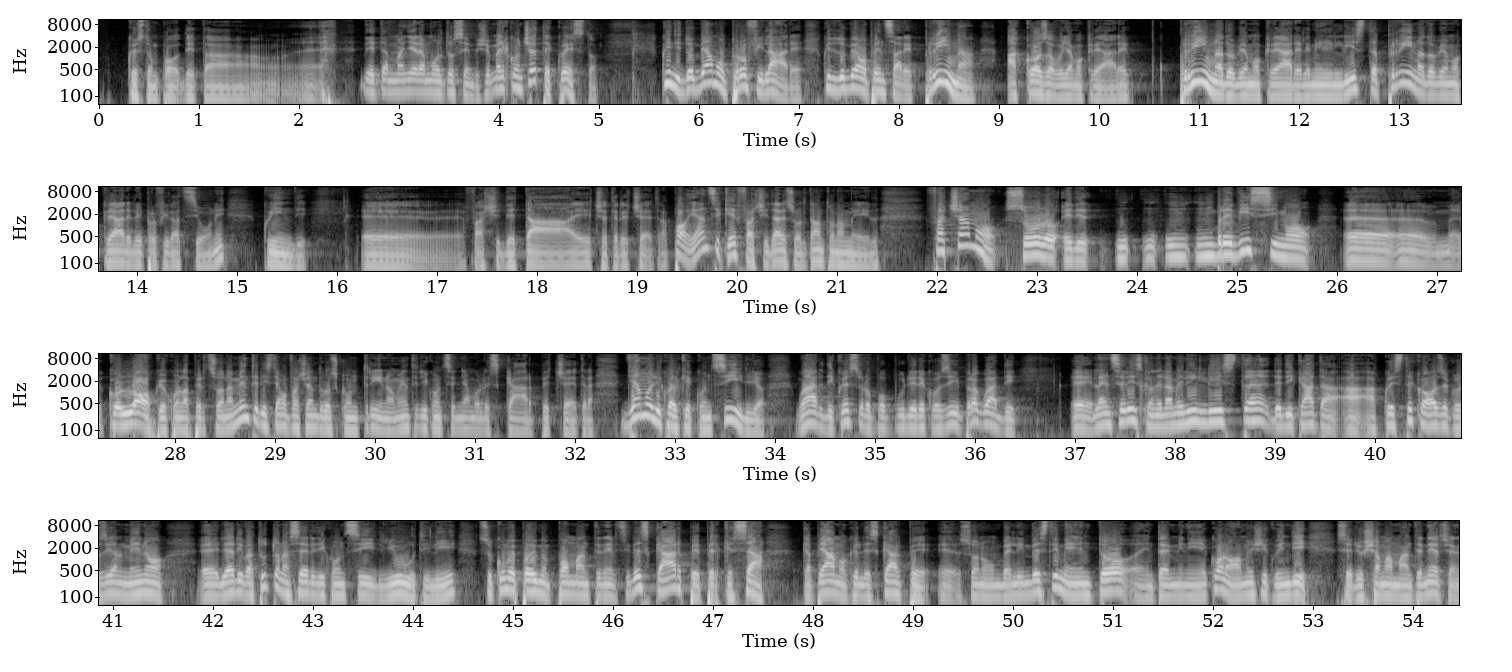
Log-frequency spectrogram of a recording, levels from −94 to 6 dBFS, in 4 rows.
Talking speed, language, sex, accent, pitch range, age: 145 wpm, Italian, male, native, 100-135 Hz, 30-49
